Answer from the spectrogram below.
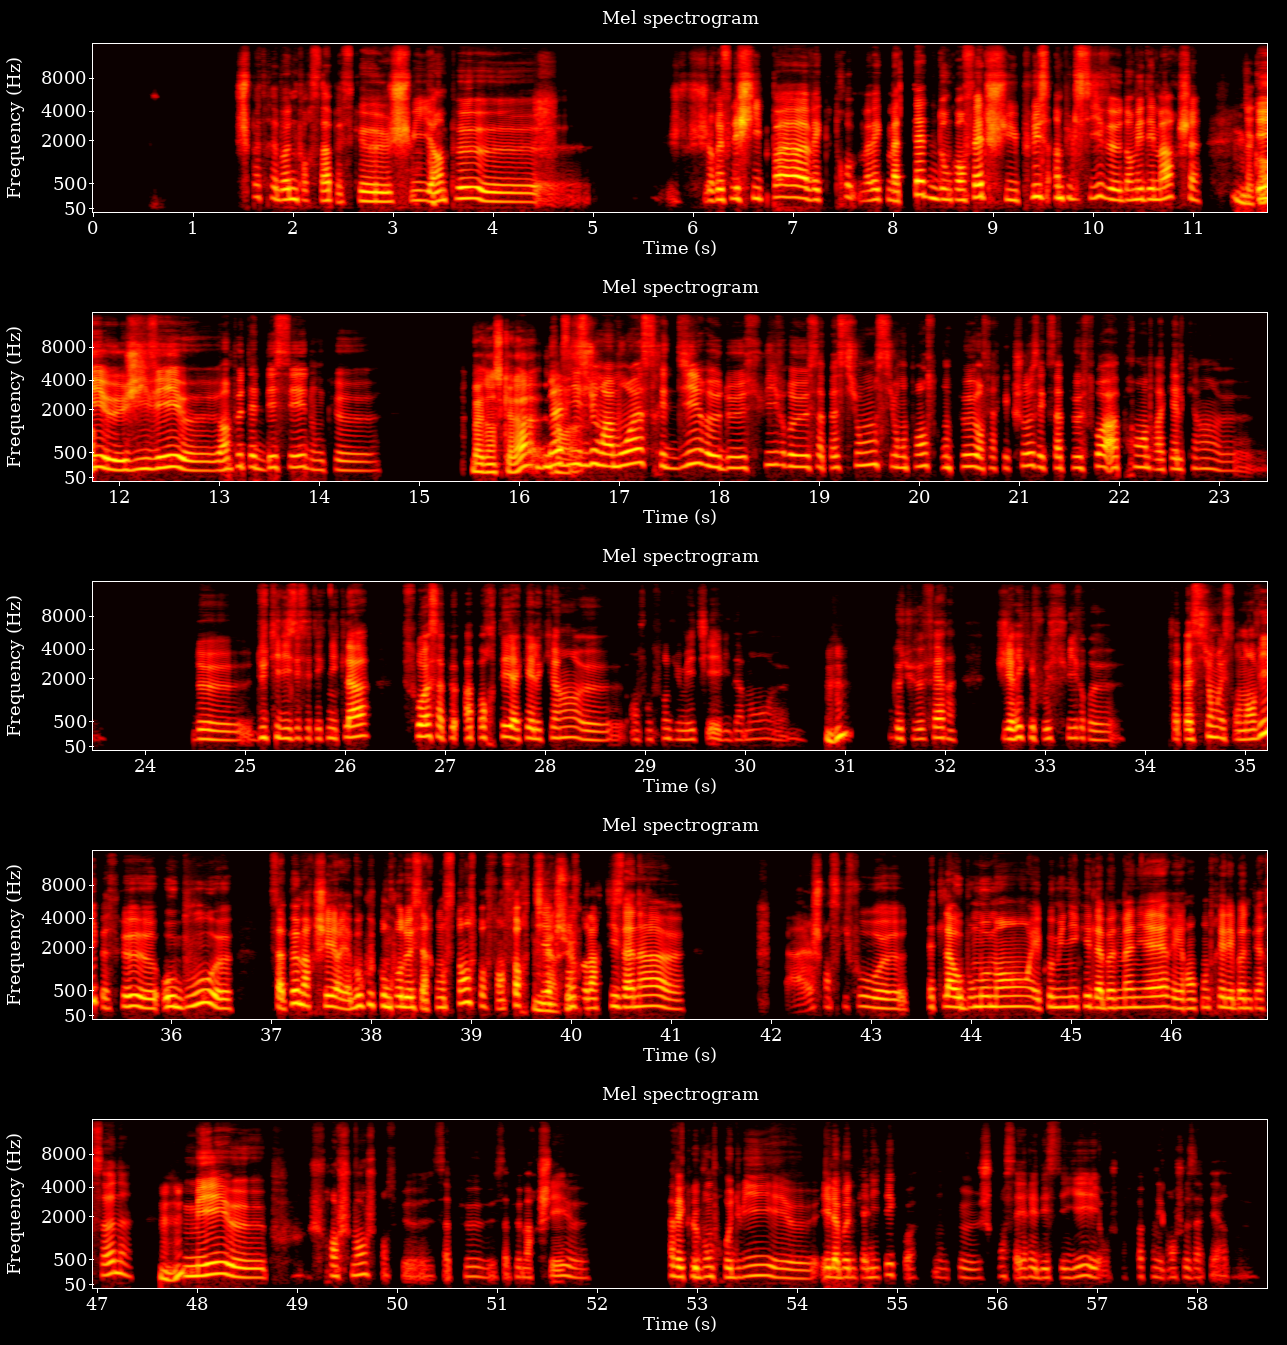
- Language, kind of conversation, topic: French, podcast, Comment transformer une compétence en un travail rémunéré ?
- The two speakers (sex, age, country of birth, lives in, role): female, 40-44, France, Netherlands, guest; male, 25-29, France, France, host
- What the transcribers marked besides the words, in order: chuckle; other background noise; drawn out: "heu"; tapping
